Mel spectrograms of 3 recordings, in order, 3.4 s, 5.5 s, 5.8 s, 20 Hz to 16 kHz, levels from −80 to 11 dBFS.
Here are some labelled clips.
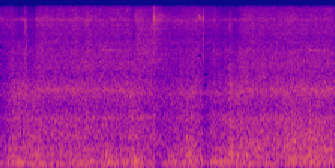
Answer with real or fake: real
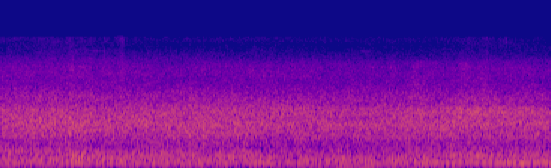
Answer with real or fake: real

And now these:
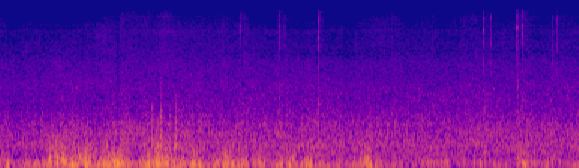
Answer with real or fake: fake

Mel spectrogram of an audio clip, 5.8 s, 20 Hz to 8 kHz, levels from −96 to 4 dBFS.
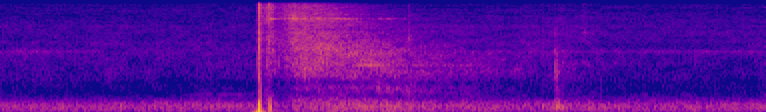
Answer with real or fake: real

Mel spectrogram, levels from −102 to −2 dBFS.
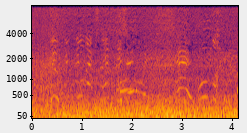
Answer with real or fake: real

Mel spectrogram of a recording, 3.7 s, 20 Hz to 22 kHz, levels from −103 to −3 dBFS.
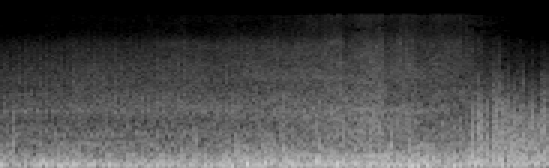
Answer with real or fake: real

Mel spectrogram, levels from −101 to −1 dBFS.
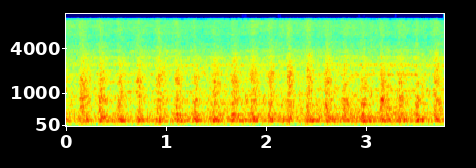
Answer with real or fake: real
